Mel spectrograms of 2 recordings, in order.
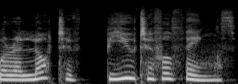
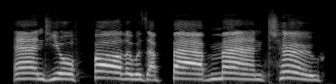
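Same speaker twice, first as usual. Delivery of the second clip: scornful peddler; 2 semitones higher than usual. A narrator's reading. Peddler insulting Alison's family.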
